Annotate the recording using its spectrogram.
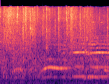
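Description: Airsoft guns firing, a dense irregular crackle of shots, with players shouting over it from about a second in.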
